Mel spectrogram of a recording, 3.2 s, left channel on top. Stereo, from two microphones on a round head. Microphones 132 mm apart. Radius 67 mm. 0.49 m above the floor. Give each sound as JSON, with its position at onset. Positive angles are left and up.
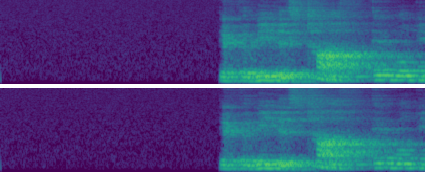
{"t": 1.6, "sound": "a man speaking", "side_deg": 20, "distance_m": 0.9}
